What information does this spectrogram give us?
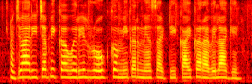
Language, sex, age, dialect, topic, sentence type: Marathi, female, 18-24, Standard Marathi, agriculture, question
